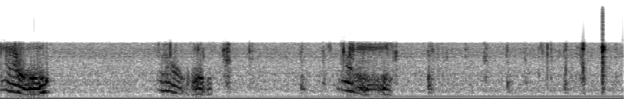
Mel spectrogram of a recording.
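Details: Young female pet African grey parrot, about a year and a bit old, chattering indoors: three swooping, speech-like harmonic phrases with quieter clicks and short chirps between them over a steady low hum.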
